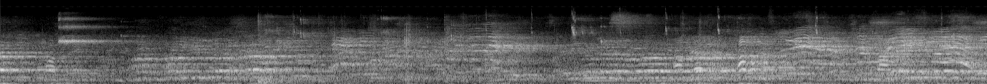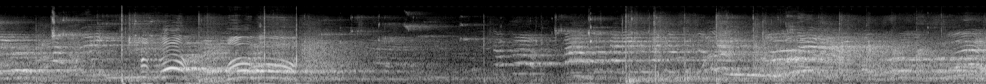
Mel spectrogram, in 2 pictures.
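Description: Children and adults shout and call out in an echoing indoor hall.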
